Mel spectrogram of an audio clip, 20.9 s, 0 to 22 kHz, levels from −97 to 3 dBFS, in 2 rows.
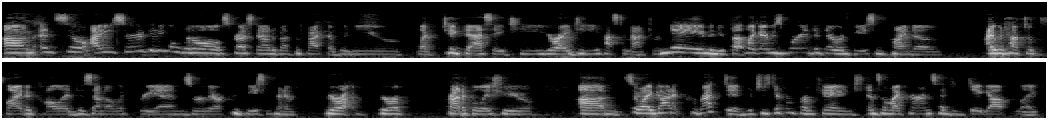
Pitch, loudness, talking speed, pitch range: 215 Hz, -30 LUFS, 235 wpm, 190-245 Hz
